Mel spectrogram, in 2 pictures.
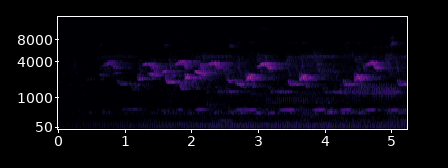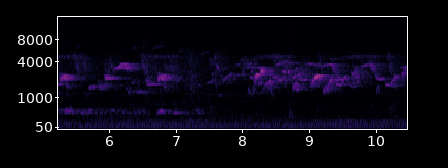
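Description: Birds chirping: a dense chorus of many short, overlapping calls with a lower repeated note underneath, starting about half a second in.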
